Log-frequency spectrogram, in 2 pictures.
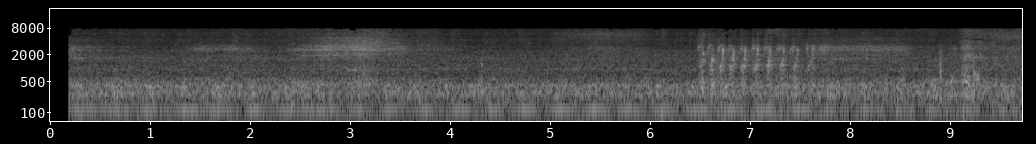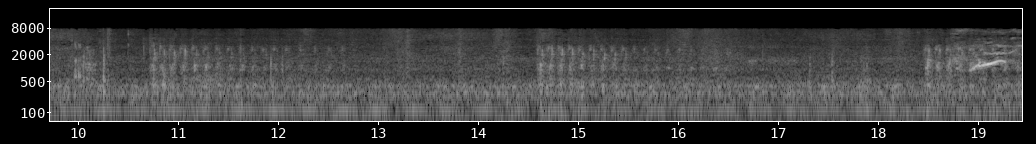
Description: Clip showing grandma snoring like an ak47 :)))))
